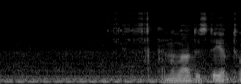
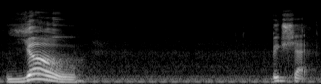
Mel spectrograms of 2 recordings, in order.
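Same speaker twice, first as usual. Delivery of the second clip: high, punchy mock-British shout-out; put-on British hype voice; British accent; 6 semitones higher, 6 dB louder, much slower than usual. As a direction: call it out in playful British slang. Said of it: "With the mean accents".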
